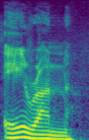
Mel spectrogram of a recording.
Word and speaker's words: Arun: It's A-Run. – Yeah. – That's how A-R-U-N is Aaron. – That's how you say his name. That's how he says his name.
